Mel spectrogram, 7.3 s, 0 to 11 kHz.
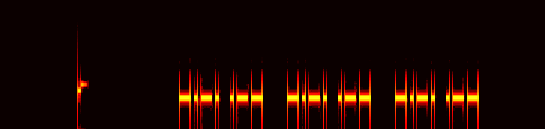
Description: Morse code, heard as a keyed tone, about 25 wpm, 700 Hz. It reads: CW CW CW
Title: Abbreviations Repeated 3x - 25wpm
